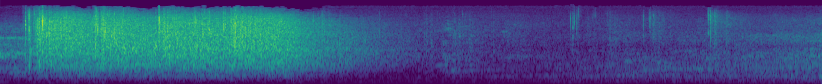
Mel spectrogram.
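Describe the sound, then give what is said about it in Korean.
An audience, told to clap five times, claps together in a short, loud burst of several quick, slightly ragged claps, then the sound drops away to a low murmur with a couple of faint stray claps. “박수 다섯 번 시작!”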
